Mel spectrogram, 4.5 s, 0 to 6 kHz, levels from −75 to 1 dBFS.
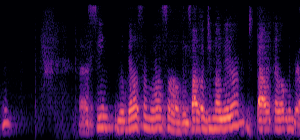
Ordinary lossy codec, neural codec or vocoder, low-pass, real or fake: MP3, 32 kbps; codec, 16 kHz, 0.5 kbps, FreqCodec, smaller model; 5.4 kHz; fake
